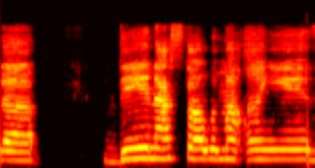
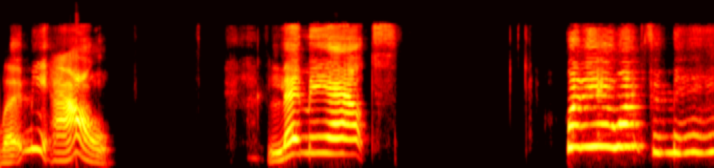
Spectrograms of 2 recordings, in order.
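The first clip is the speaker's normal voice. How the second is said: high-pitched, swooping pet-dog voice; 10 semitones higher, 8 dB louder than usual. Showing the dog in her crate, voicing Missy the dog. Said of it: "She's like".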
